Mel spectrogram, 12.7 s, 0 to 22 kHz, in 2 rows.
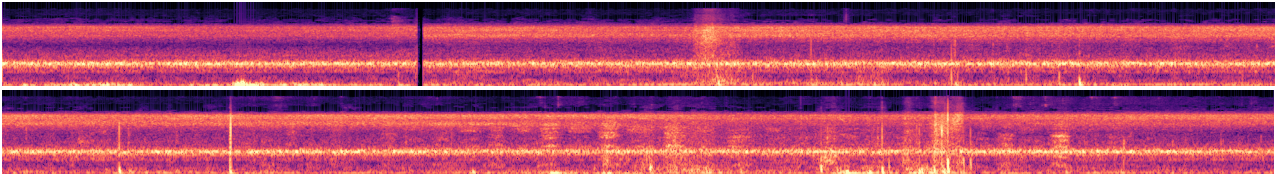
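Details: Thirteen-year periodical cicadas emerging in 2024 in full chorus overhead in a dog yard, a steady droning whir with a hissing shimmer above it, unlike the annual summer cicadas.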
